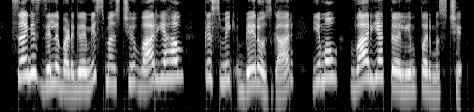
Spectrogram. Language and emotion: Kashmiri, neutral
